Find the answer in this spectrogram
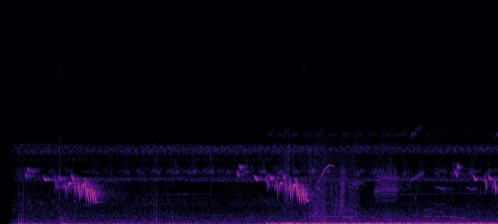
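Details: Hungry Yellow-vented bulbul chicks, five days old, begging while being fed: short high chirps in quick clusters near the start and again around the middle, over a steady low rumbling background.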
